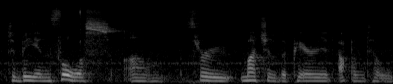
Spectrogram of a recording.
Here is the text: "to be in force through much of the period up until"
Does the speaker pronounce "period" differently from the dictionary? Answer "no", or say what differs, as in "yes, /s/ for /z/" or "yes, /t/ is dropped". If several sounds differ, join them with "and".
no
